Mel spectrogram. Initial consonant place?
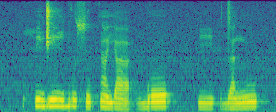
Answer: glottal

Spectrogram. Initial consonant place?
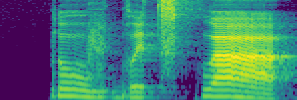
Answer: alveolar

